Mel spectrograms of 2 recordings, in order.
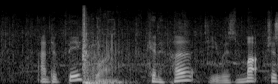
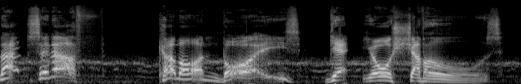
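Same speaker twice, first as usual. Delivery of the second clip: slow, loud shouting; 7 semitones higher, 6 dB louder than usual. One of the cloud men calls out to the boys, shouting. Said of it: "one of the cloud men shouted".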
